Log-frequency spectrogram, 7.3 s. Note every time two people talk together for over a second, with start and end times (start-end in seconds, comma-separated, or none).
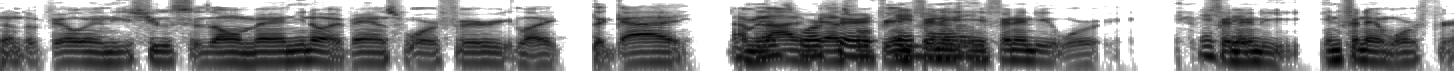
3.7-5.0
